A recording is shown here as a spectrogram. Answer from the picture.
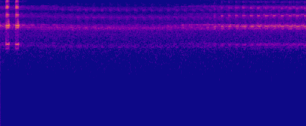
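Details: Evening cicadas (Tanna japonensis) sing a thin, high ringing drone that swells into faint rapid pulsing, on a mid-July summer evening in the Shin'etsu mountains of Japan.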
